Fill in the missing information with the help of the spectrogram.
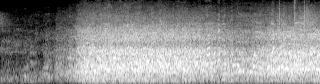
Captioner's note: audience laughs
